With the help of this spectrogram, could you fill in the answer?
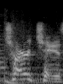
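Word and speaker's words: CHVRCHES: Acuérdense que Churches se escriben con, B, con B de vaca, en vez de la U, en vez de Churches, bueno, pues es C-H-B-R-C-H-E-S. Churches, la canción se llama Good Girls, la canción es nueva, nuevísima, de este 2021, de su álbum Screen Violence.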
